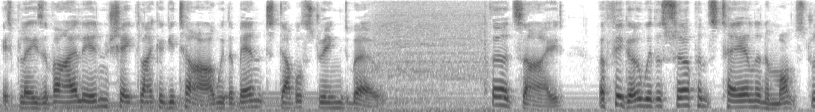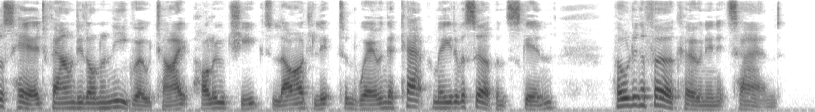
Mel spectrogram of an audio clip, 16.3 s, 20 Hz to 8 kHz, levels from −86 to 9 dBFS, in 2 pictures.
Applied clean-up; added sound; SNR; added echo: none; Tools + Piano; 20 dB; none.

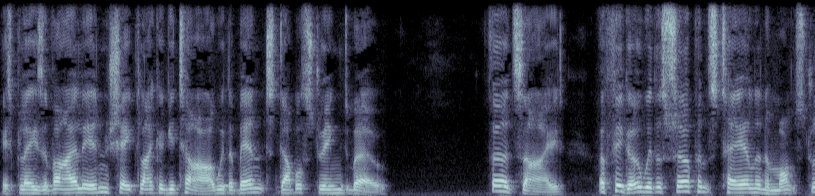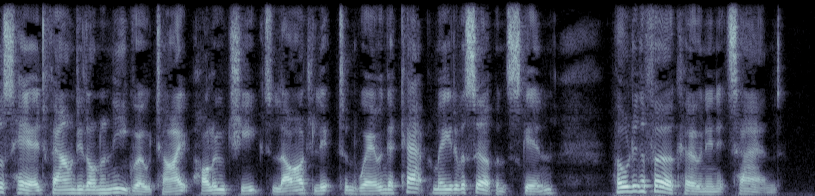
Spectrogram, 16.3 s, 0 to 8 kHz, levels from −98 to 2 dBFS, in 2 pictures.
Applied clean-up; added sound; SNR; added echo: none; none; none; none.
